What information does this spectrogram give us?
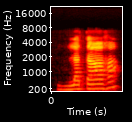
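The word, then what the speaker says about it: लताः: Lataha, a bunch of vines grow. Don't forget that visarga sound at the end. It's like a tiny gas.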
